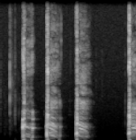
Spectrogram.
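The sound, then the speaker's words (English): A person coughs four times in short, dry bursts, fairly faint and alone with no talk, the first three closely spaced and a longer pause before the last. “Sorry. When I lie, I just cough.”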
